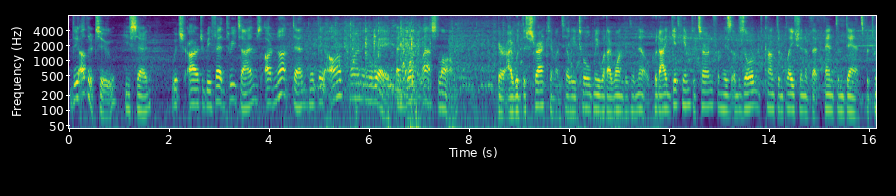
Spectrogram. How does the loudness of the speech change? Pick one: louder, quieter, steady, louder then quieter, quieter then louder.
steady.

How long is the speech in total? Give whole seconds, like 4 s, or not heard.
15 s.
